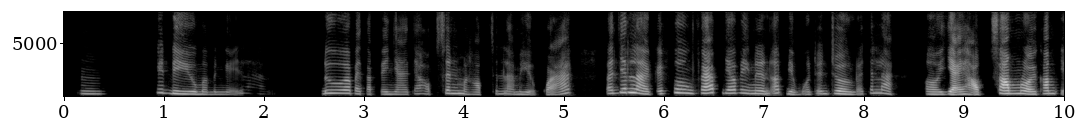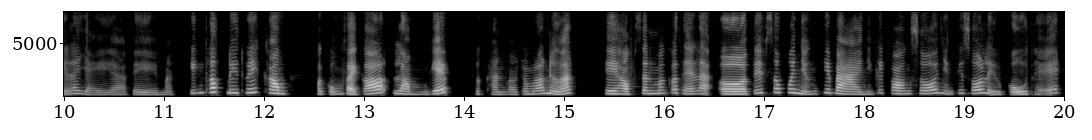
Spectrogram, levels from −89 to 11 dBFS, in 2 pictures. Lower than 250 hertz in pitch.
No: very high, 260 Hz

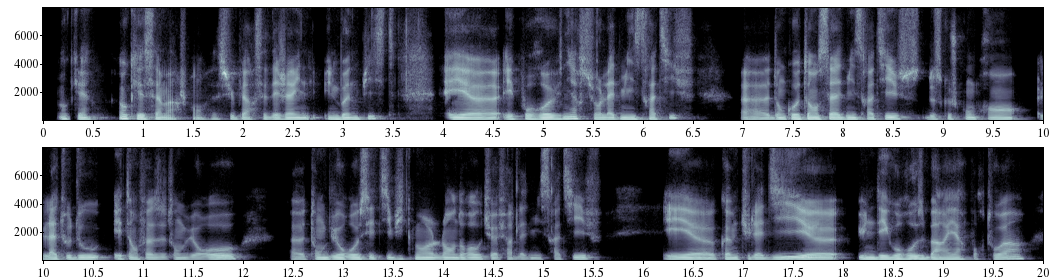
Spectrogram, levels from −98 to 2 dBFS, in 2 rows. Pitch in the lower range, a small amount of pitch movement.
Yes: low, 105 Hz; narrow, 1.9 semitones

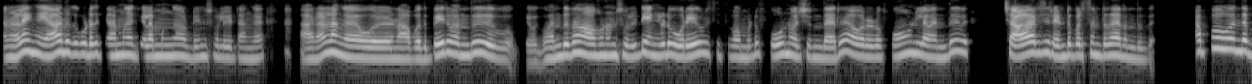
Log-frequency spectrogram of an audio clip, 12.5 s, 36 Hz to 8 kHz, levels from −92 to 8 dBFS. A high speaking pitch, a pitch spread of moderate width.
Yes: high, 230 Hz; average, 3.1 semitones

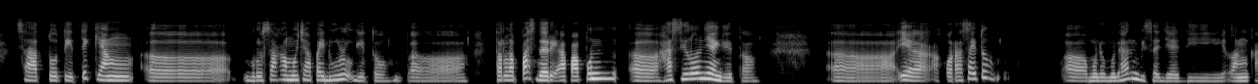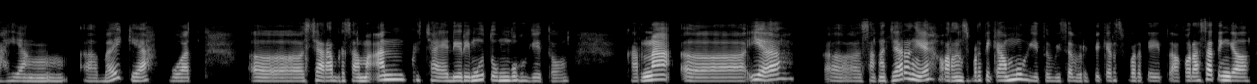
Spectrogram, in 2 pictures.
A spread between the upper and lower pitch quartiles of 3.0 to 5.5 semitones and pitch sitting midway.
Yes: average, 3.4 semitones; medium, 175 Hz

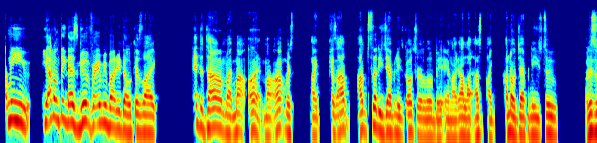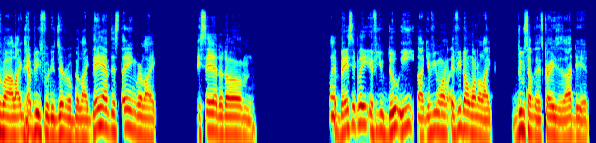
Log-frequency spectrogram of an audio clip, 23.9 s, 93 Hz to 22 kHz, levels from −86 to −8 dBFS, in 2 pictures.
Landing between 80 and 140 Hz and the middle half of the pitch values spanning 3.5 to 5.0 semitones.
Yes: low, 135 Hz; average, 4.1 semitones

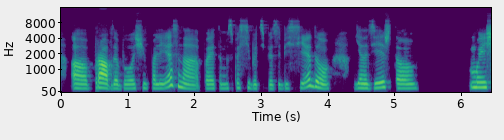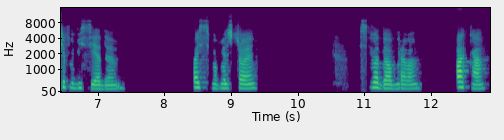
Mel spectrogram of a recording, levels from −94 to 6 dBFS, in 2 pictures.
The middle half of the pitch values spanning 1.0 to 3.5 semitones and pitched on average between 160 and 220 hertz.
Yes: average, 2.8 semitones; medium, 185 Hz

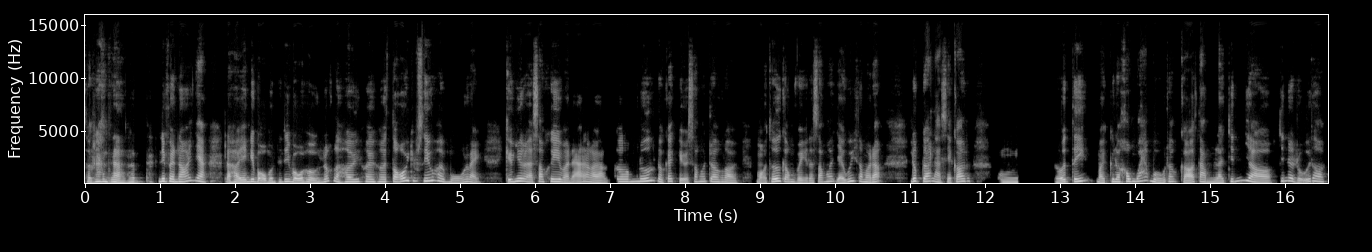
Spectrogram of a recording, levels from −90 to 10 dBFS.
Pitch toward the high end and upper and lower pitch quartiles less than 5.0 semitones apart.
Yes: high, 220 Hz; average, 4.6 semitones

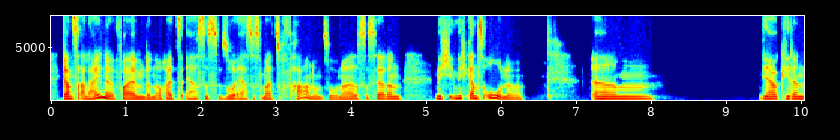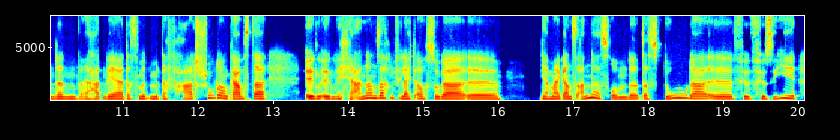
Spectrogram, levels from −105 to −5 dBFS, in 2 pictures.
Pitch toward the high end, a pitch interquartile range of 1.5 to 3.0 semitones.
Yes: high, 200 Hz; narrow, 2.5 semitones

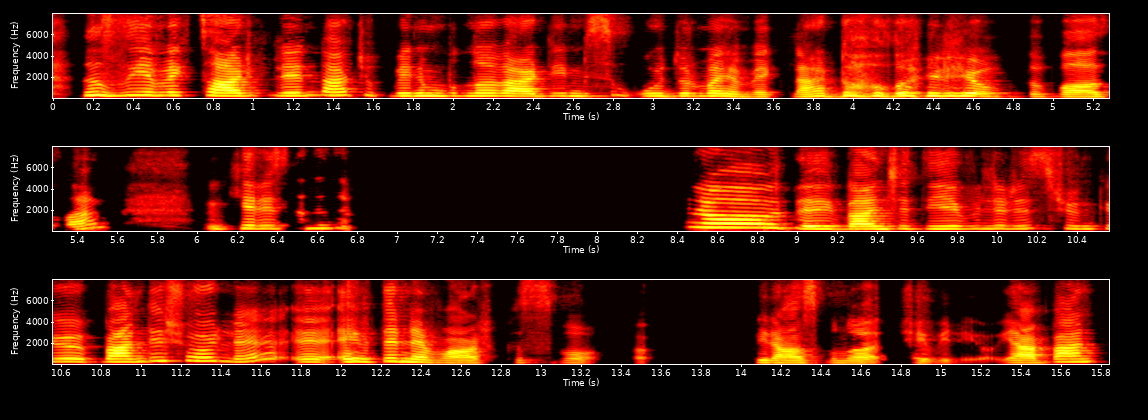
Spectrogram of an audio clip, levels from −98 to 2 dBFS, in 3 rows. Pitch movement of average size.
Yes: average, 4.0 semitones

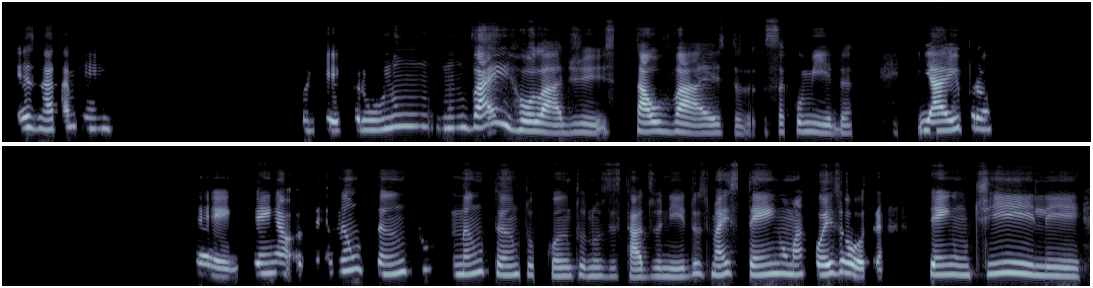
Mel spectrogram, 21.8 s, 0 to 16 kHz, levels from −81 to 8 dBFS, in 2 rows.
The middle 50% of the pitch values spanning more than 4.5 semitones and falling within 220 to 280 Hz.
Yes: average, 5.1 semitones; high, 225 Hz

